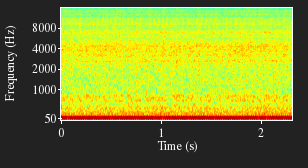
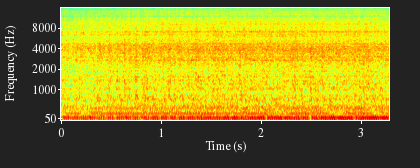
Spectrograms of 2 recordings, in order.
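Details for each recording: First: 1976 Honda CB750F1 four-cylinder during carburetor balancing (target idle 950–1000 rpm): steady, fast, even idle hum with no dips; idle rose after balancing the carbs and must be brought down. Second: 1976 Honda CB750F1 four-cylinder during carburettor balancing: after adjusting number 4, a loud steady low idle settles into an even unbroken beat; all cylinders now roughly level. A worn chain is noisy at idle but quiet at 2000 rpm.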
